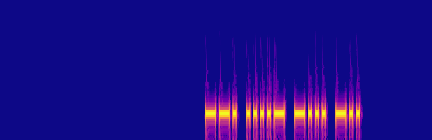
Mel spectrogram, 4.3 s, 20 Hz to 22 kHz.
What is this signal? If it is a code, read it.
Morse code, heard as a keyed tone, about 36 wpm, 700 Hz. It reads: G4BD
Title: DXCC-100 Call Signs - 4 Characters - 35wpm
